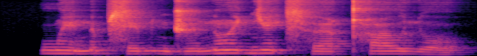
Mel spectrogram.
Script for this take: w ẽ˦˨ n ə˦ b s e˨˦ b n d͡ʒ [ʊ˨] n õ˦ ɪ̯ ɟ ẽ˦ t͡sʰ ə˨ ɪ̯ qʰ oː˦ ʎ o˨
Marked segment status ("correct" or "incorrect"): incorrect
